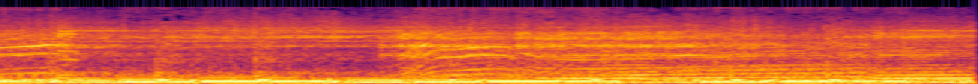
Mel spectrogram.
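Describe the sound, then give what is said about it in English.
Steady, loud vehicle engine roar with shifting tonal hums as traffic rumbles through an underground tunnel, continuous with no voices. “Traffic is moving underground and then it's coming up again. As if they're going under a tunnel of sort.”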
